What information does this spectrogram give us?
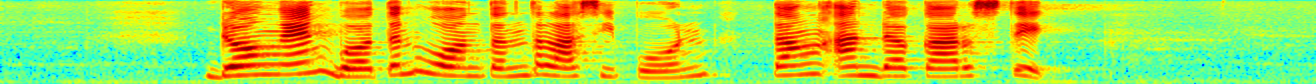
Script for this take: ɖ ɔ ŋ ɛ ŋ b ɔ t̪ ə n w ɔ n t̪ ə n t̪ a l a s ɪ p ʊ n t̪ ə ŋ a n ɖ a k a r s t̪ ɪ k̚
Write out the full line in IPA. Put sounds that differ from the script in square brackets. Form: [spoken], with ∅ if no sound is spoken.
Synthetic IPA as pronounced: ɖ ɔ ŋ ɛ ŋ b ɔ t̪ ə n w ɔ n t̪ ə n t̪ [ə] l a s [i] p ʊ n t̪ ə ŋ a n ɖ a k a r s t̪ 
